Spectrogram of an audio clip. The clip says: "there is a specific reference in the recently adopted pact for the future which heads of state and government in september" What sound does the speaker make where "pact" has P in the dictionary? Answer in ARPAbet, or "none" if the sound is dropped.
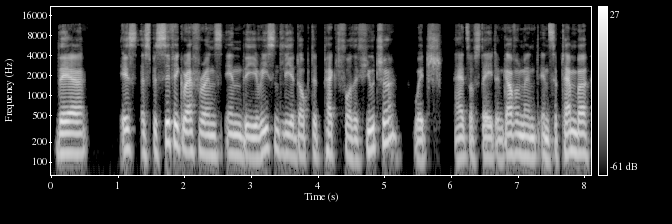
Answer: P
